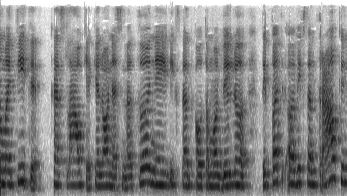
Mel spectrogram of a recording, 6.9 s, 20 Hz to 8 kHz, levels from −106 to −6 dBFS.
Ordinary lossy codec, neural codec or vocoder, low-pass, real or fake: AAC, 32 kbps; none; 7.2 kHz; real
